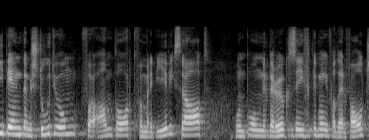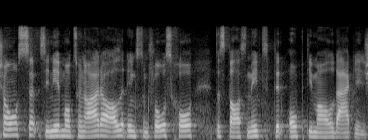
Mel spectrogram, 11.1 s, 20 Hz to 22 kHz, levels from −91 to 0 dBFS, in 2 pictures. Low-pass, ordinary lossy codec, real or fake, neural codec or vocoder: 9.9 kHz; Opus, 64 kbps; fake; codec, 24 kHz, 0.9 kbps, WavTokenizer, small release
